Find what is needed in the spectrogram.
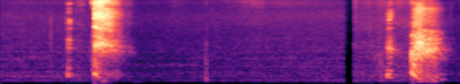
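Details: Girl sneezing: two sneezes about two seconds apart, each a short catch of breath and then a sharp, hissing burst.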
